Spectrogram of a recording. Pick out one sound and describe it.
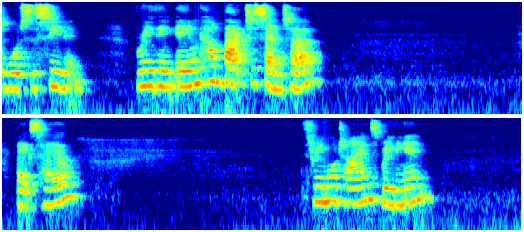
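A woman speaks calmly, giving slow instructions.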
